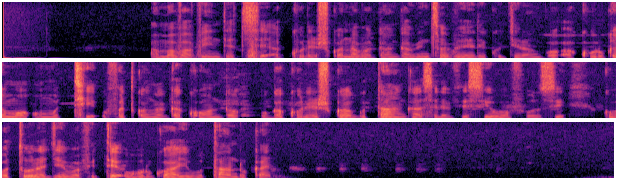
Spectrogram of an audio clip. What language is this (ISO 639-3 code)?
kin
